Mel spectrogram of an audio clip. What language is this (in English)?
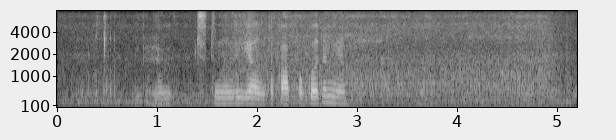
Russian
